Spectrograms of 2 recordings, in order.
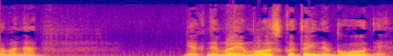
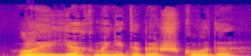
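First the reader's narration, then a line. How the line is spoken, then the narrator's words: Sighing girl. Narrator (Ukrainian): зітхнула дівчинка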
